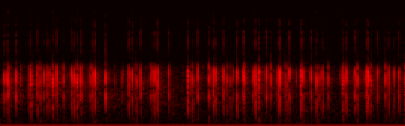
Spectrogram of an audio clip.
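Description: Long nails tap and scratch the surface of a small, beige, glossy patent faux leather wallet held upright in both hands. The result is a quiet stream of quick, dry, crisp clicks and scratches centred in the upper midrange, with brief scraping between taps. No sound rings on after each tap.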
